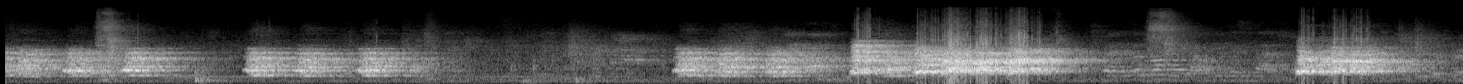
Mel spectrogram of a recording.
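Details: Dogs barking on June 20, 2016: dense bursts of harsh barks about two per second, some overlapping, in loud spells separated by quieter gaps.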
